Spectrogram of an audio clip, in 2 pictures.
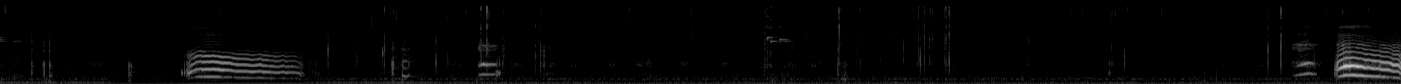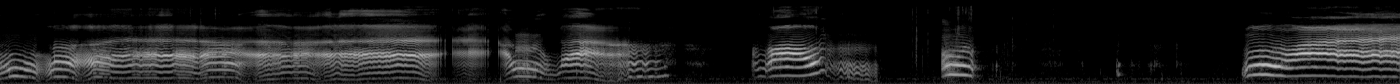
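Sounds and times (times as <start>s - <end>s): baby vocalising: 13.0s - 20.8s, 21.6s - 22.8s.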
